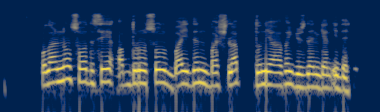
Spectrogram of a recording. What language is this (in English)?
Uyghur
